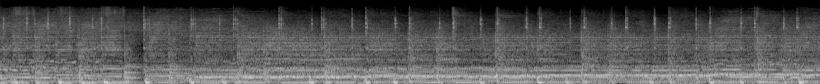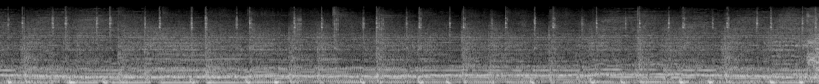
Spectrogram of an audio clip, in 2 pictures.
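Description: A punk rock song playing, with electric guitars and a drum kit, loud and continuous.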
